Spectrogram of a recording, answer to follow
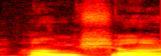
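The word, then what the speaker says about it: Hong Sau: beginning it should be hong song i am he hong sha is the way they say it in bengal and so that's the way i prefer to pronounce that s.a.u hong shang and with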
